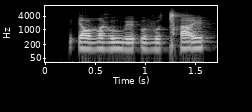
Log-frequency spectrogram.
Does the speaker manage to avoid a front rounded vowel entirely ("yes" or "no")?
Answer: no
